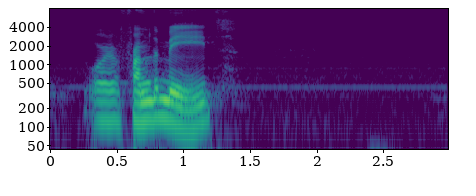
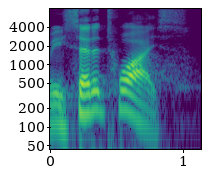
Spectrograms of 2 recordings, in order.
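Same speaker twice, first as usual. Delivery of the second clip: ordinary delivery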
